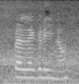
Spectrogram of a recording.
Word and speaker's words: Pellegrino: Pellegrino.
